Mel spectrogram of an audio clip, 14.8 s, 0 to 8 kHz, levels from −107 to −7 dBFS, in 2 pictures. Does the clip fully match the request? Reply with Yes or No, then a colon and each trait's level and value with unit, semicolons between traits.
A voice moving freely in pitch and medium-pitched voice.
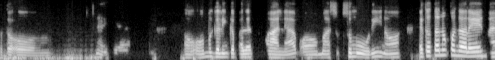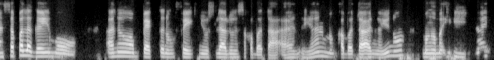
No: average, 3.8 semitones; medium, 170 Hz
